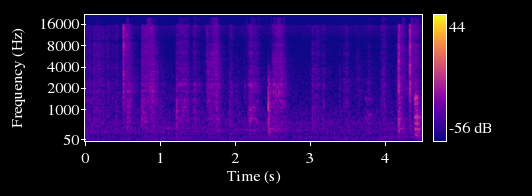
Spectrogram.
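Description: Scissors snip through folded paper while a stationery gift pocket is made, a series of quiet, crisp cuts in an uneven rhythm, close by in an otherwise quiet room.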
